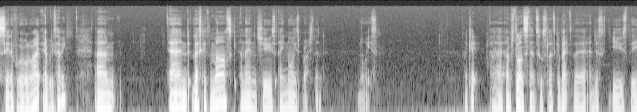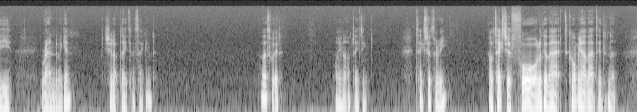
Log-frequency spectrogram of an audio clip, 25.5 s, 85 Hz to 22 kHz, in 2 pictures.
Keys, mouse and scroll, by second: 9.0-25.4 ctrl+middle drag.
